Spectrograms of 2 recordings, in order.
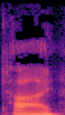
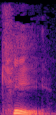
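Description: First: Chi is said the fraternity way. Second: Chi is said the Greek-course way. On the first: This is how fraternities and sororities say it. "If you came up through fraternities and sororities ... they pronounced it chi" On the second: This is how Greek courses say it. "but in Greek courses, we pronounce it chi"

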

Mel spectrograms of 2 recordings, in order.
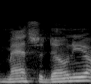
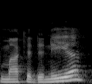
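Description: First: The name is pronounced the English way. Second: The name is pronounced the Greek way.

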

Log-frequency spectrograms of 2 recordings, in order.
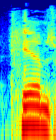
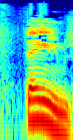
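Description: First: The name is said the London way. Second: The name is said the local way. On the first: The speaker calls it right. "They were familiar with the Thames River in London" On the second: The speaker calls it wrong. "they've just completely corrupted the pronunciation. They call it the Thames River"

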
